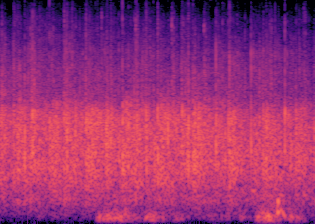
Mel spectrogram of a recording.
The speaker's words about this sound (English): That's a good place to clap your hands.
